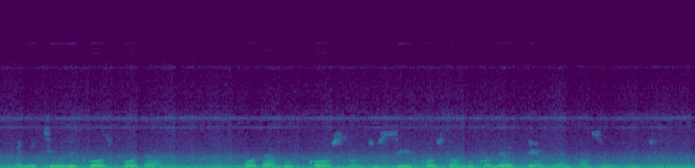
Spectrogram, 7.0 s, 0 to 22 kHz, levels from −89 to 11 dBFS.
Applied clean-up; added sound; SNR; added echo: none; Boat, Water vehicle; 3 dB; none.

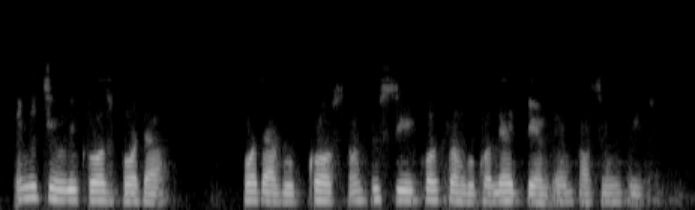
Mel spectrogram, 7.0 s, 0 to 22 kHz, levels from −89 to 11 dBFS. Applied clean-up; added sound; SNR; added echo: neural mask model DeepFilterNet 3.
